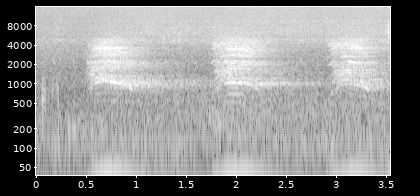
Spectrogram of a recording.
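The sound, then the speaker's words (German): A fox screams three times in a row, each raspy, drawn-out shriek lasting about a second with short pauses between, loud with no other sounds around it. “Hier schreit jetzt offensichtlich ein Fuchs.”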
